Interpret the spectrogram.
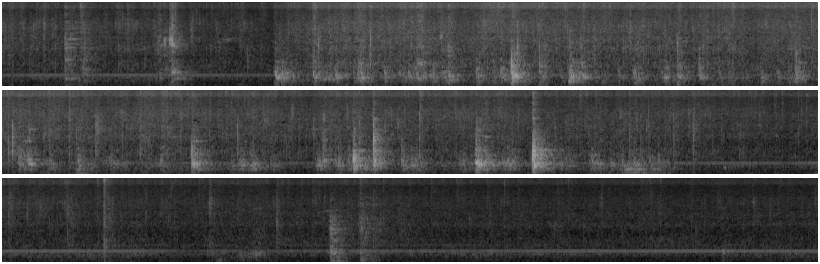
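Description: Sliced onions and herbs sizzling in oil in a kadai, stirred with a metal spoon that clicks and scrapes against the pan through the first half. After that the sizzle goes on more quietly, with only the odd clink.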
